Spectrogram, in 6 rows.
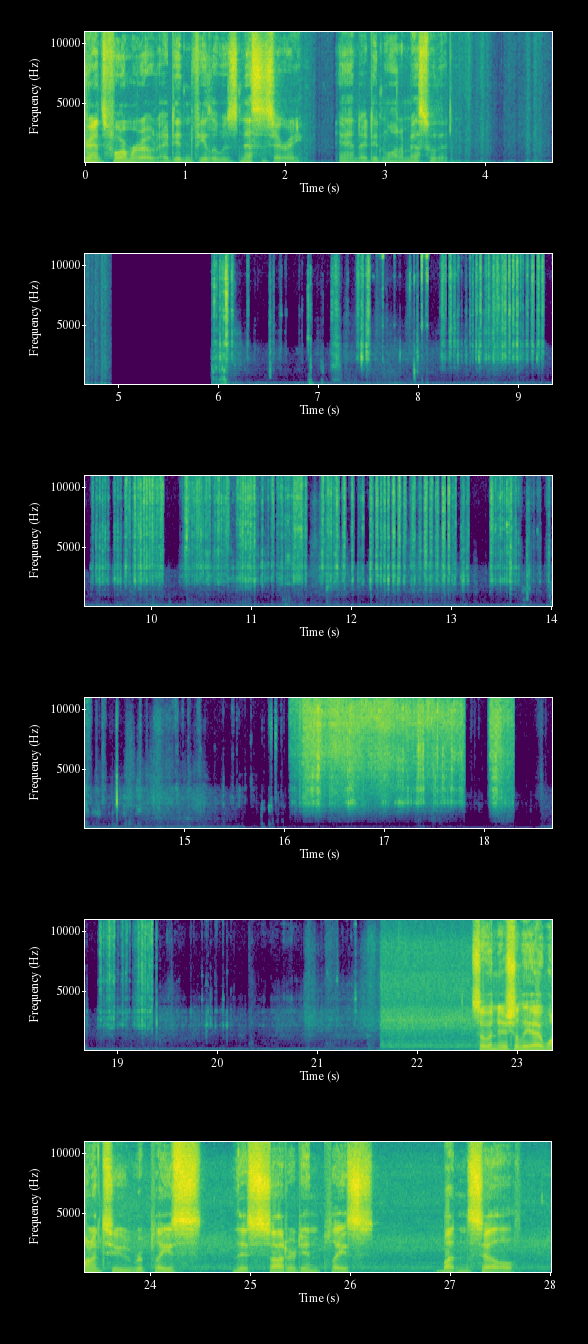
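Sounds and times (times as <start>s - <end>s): small parts clicking and rattling: 7.1s - 14.3s, 15.8s - 20.3s.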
